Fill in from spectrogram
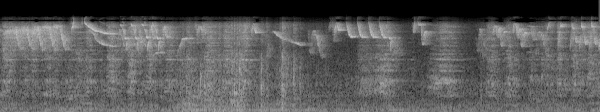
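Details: Pet mule goldfinch singing after a bath: scattered quick downslurred whistles and sharp twittering notes, interspersed with dry rustling, probably wing flutters, in the background.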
